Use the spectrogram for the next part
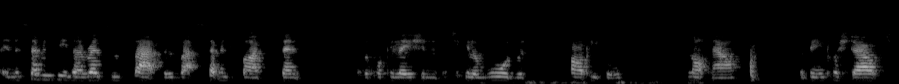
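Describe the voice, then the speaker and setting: A woman's voice: lowish voice, steady tone, brisk, a bit bright, breathy edge, highs cut off. A woman in her fifties, originally from Trinidad, telling stories in an earnest, reflective way over a video call. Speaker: radio host and guest.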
